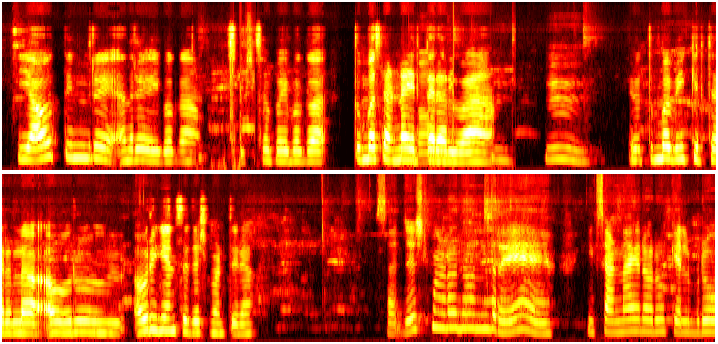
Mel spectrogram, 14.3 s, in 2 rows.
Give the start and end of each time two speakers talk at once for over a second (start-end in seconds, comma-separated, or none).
none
